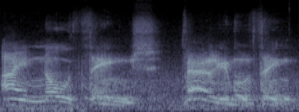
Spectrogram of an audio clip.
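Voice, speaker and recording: Cornered, bargaining man, animated pitch. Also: slow, gravelly, heavy background noise, full character voice. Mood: calculating. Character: cornered man bargaining for his own skin. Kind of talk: dramatic video game cutscene acting.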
